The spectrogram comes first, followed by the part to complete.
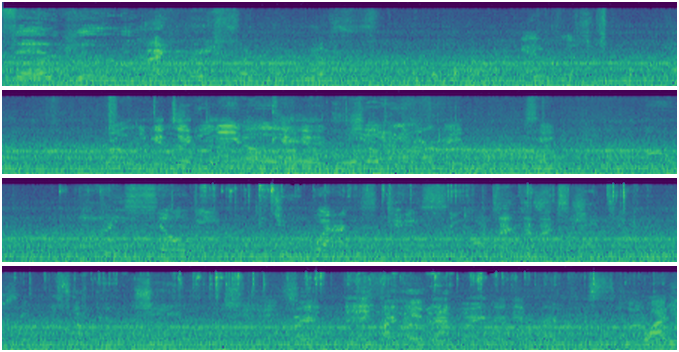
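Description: Steady low rumble of a car's cabin on the move, with muffled voices coming and going over it.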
